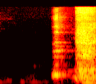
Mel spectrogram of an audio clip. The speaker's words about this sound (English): So there is hold on, I gotta sneeze.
